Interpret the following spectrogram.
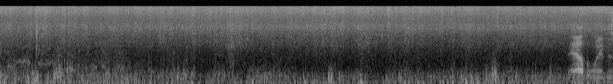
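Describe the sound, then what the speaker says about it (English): Gusty wind buffets and roars across the microphone outdoors near a stream, constant and loud with shifting bursts, while a person talks over it. "Now the wind is blowing back downstream. It's just swirling all around the day."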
